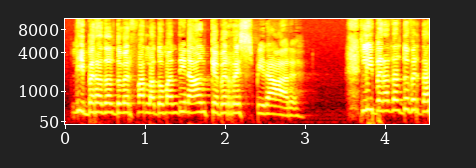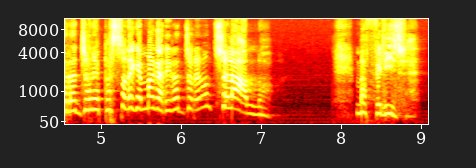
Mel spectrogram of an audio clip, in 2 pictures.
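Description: Actress as high-voiced, proud freed woman prisoner. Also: expressive, moderate pace, a bit bright. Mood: elated, emphatic. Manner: emphatic, insistent listing. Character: freed female ex-prisoner, proud, relieved, determined. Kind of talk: theatrical first-person monologue.

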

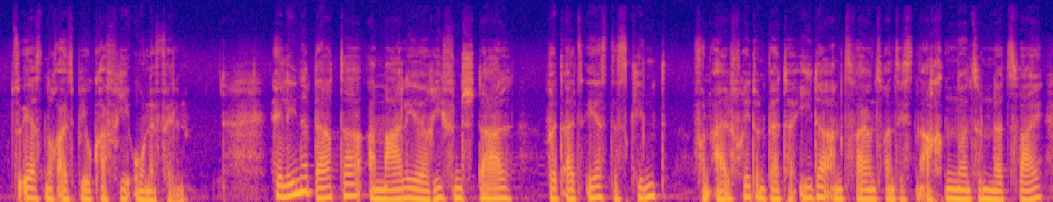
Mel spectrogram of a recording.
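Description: Husky, creaky male radio narrator. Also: medium pitch, darkish tone. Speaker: reader of a literary essay. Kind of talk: scripted narration in a radio production.

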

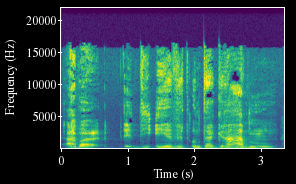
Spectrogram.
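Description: Flustered moralist, classic German radio drama. Rough husky tone, animated melody, obsequious repetitions and stammers. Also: male voice, medium pitch, takes it slowly, exaggerated voice. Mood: anxious, protesting. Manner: stammering, repeating words, nervously obsequious. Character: flustered, prim, anxious male morality-society member. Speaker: actor.

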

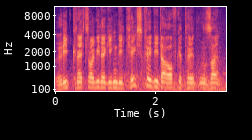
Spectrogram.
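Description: An actor playing a smug old newspaper journalist in a German radio drama, pointed and inquisitive. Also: male voice, a little high, steady tone, moderate pace, background noise, natural voice. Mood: gleeful. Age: older.

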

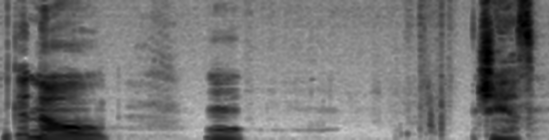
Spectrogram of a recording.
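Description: An actress in a German radio play playing a flirtatious, tipsy, insistent career woman with coquettish, languid phrasing and breathy murmurs. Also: medium pitch, very slow, fairly bright tone, no echo. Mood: confiding.

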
